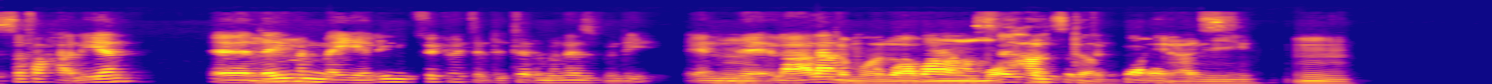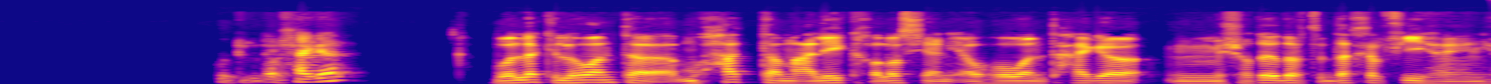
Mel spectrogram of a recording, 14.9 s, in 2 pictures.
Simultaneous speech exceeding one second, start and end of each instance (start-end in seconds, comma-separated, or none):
3.6-6.3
